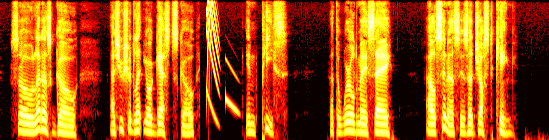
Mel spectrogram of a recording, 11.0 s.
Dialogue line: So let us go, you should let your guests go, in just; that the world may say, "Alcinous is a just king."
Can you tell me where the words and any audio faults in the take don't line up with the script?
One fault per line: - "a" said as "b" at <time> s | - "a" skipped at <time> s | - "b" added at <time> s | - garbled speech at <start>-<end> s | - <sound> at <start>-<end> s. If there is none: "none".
- "as" added at 2.2 s
- chirp at 4.1-4.8 s
- "just" said as "peace" at 5.2 s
